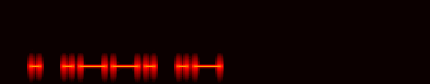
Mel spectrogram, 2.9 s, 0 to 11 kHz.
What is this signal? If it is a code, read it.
Morse code, heard as a keyed tone, about 22 wpm, 700 Hz. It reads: EPA
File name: ARRL Sections v2 - 22wpm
